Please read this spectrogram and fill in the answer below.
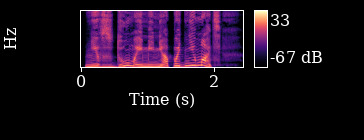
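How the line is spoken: Alarmed shriek. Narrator (Russian): завопила Жанна, заподозрив неладное

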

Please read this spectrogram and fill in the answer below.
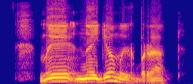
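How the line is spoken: Plain. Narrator (Russian): сказал Бобби

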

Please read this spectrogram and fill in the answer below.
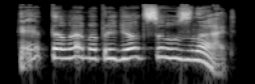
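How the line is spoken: Cheerful laughing dwarf. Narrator (Russian): карлик весело рассмеялся

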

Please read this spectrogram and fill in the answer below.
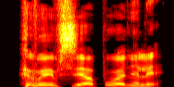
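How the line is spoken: Laughing. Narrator (Russian): рассмеялся Дэйв

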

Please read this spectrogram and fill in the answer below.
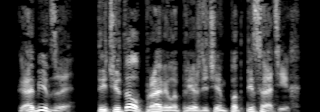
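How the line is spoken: Roaring judge. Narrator (Russian): взревел судья

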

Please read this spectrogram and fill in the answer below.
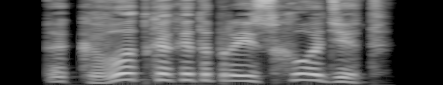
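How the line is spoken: Surprised and intrigued. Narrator (Russian): С удивлением и интересом промолвил Климент

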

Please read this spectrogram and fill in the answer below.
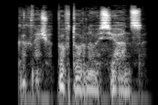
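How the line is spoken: Whisper. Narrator (Russian): прошептал я

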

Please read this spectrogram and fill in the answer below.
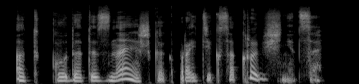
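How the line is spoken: Angry, choking hiss. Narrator (Russian): Зло зашипел Дернут, едва не подавившись

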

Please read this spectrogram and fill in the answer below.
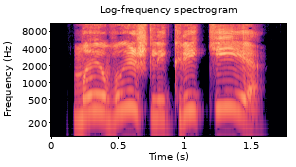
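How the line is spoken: Joyful shout. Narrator (Russian): радостно закричал Тишка

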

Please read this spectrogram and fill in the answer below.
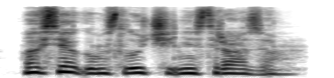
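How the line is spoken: Heavy sigh. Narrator (Russian): тяжело вздохнула

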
